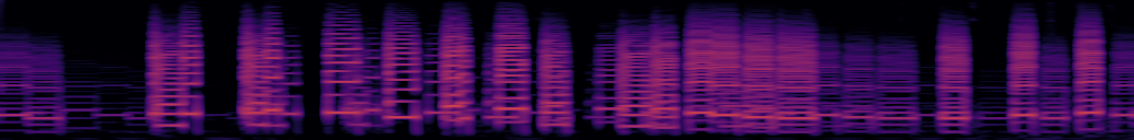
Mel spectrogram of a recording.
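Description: A Roland Juno-X synthesizer plays its Shredder Split patch, a distorted, buzzy lead that fires off rapid stabbed notes and short melodic runs, loud and close, with no talking.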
